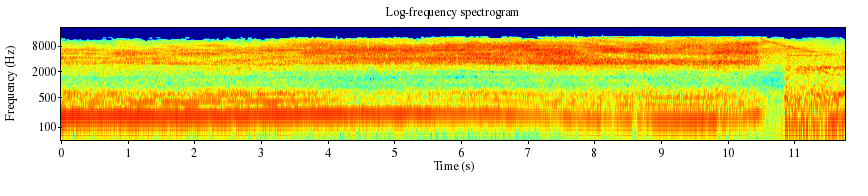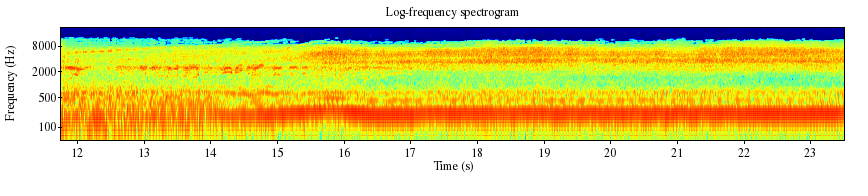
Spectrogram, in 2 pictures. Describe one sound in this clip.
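A diesel pickup truck's engine roars loudly at full throttle, close by.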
